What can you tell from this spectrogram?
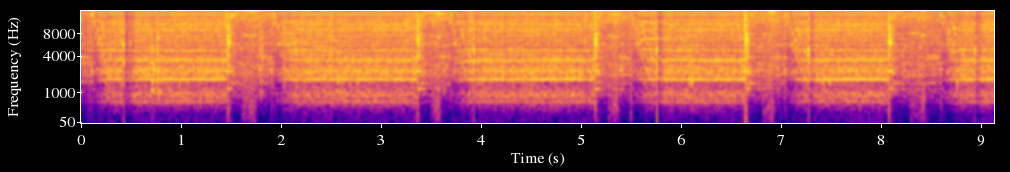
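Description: Miter saw motor running with a steady high whine while crosscutting wooden boards into one-foot lengths, with several sharp knocks along the way.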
